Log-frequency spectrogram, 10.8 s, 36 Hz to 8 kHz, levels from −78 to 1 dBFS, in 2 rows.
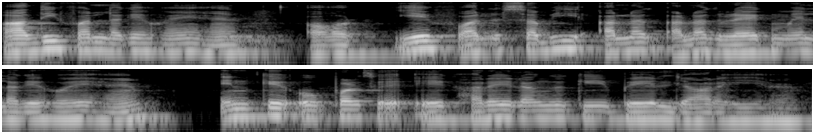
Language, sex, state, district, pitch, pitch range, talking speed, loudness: Hindi, male, Maharashtra, Chandrapur, 115 Hz, 105-125 Hz, 150 wpm, -25 LUFS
